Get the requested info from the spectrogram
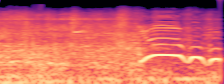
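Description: Low, steady rumble of wind buffeting a camera mounted on a KMG Inversion swing ride as the gondola swings upward. About one and a half seconds in, a rider lets out a high yell that holds and then wavers down and up twice.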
